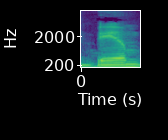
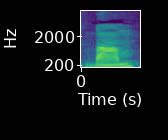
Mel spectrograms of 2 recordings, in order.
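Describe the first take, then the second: First: The vowel sounds like the one in 'bam'. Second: The vowel sounds like the one in 'bomb'. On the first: The speaker calls it wrong. "some people pronounce it, pronounce it Bam" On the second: The speaker calls it right. "it's pronounced Bomb for some reason"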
